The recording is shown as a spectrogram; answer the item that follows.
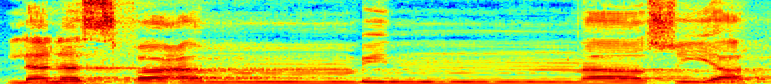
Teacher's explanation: تو نون ساکن کو میم سے بدل کر پڑھیں گے، اسی طرح تنوین کو میم سے بدل کر پڑھیں گے اگر با آ رہا ہے آگے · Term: قلب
